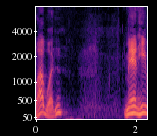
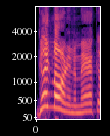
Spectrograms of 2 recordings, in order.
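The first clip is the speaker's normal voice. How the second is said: much higher and louder on-air greeting; booming greeting; 6 semitones higher, 6 dB louder than usual. Retold or imitated. Stuttering preacher forcing out a loud radio greeting. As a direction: throw it out big like a radio host. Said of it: "I was trying to say".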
